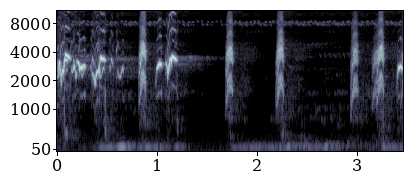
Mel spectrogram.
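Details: Sooty-headed bulbul used as a trapping lure: a quick bubbling run of whistled notes, then sharp single chirps spaced roughly half a second apart.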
